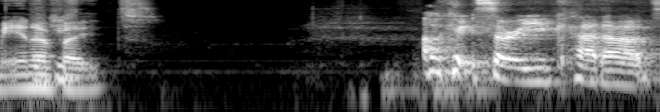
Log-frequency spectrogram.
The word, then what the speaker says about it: Innovatez: not interesting and like i never knew how i would pronounce it until like actually like when i started like getting into twitch and i watched a streamer pronounce it innovates and said that that was a cool name i was like okay i guess that's how we'll pronounce it now so that's that's that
